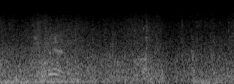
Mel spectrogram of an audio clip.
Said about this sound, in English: The undulating ocean rocks the boat.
